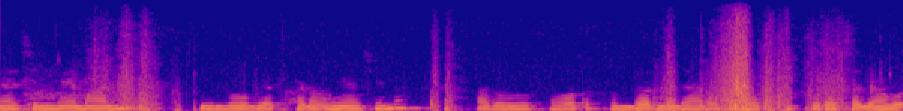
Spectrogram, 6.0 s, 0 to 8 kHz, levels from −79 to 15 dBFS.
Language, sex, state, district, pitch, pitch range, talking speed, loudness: Garhwali, female, Uttarakhand, Tehri Garhwal, 190 Hz, 190-195 Hz, 140 wpm, -20 LUFS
